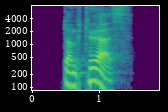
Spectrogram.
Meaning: genitive singular of Dompteur
- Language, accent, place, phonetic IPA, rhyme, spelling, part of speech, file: German, Germany, Berlin, [dɔmpˈtøːɐ̯s], -øːɐ̯s, Dompteurs, noun, De-Dompteurs.ogg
